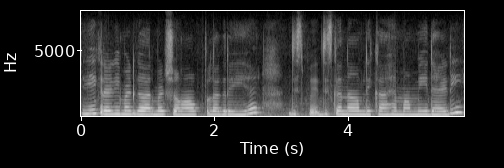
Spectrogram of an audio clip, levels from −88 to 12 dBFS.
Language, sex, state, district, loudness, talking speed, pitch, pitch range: Hindi, female, Uttar Pradesh, Lalitpur, -16 LUFS, 165 wpm, 250 Hz, 245-265 Hz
